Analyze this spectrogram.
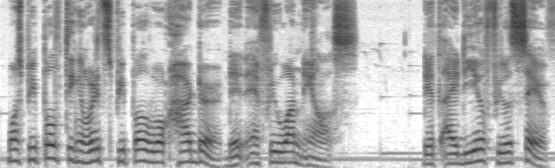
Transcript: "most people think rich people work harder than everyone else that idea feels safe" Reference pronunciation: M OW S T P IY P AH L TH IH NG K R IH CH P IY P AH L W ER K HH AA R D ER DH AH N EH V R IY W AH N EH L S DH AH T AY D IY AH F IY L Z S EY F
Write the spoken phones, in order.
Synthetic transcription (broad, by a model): M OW S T P IY P AH L T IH NG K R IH S P IY P AH L W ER K HH AA R D ER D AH N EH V R IY W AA N EH L S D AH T AY D IY AH F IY L S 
